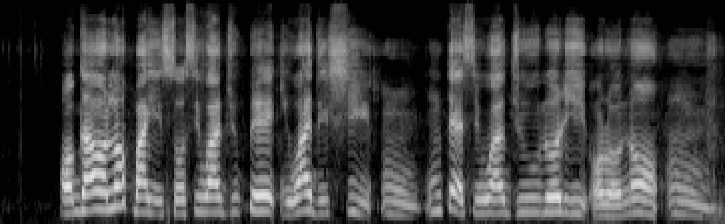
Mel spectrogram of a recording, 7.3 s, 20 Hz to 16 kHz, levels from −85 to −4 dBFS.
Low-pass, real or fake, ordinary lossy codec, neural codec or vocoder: 14.4 kHz; fake; none; codec, 44.1 kHz, 3.4 kbps, Pupu-Codec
